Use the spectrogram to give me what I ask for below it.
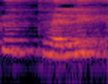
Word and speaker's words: phthalic: P is silent.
